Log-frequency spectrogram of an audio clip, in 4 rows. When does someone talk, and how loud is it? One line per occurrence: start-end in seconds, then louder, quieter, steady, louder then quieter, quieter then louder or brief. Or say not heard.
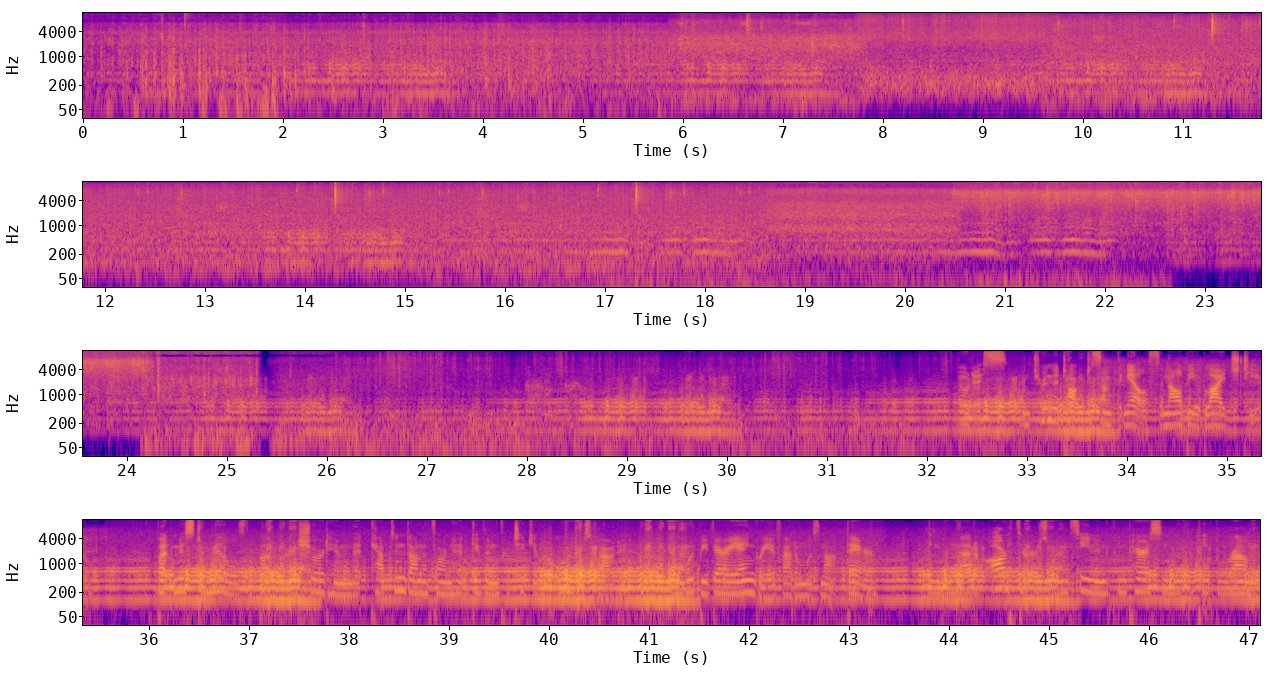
32.3-47.0 steady.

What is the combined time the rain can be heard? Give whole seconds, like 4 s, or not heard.
47 s.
